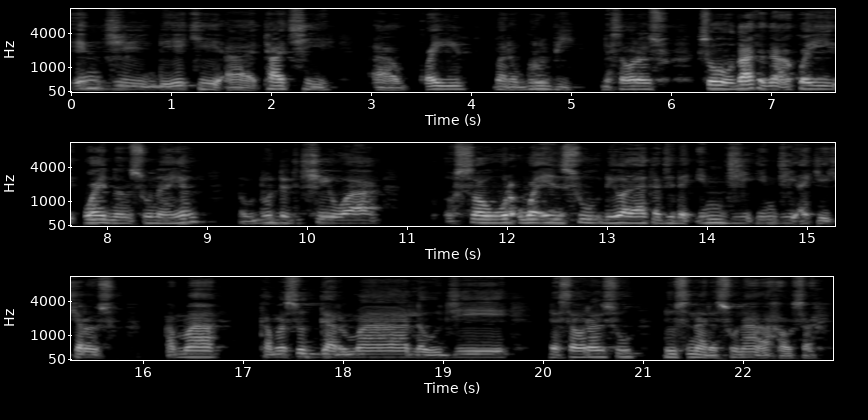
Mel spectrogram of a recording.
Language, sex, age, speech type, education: Hausa, male, 30-45, spontaneous, tertiary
